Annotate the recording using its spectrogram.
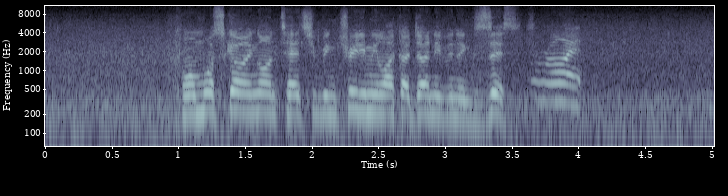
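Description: A young man speaks earnestly up close.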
